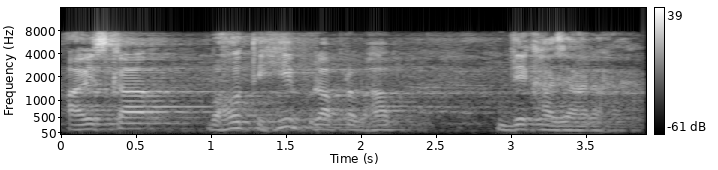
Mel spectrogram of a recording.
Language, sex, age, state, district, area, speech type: Hindi, male, 45-60, Bihar, Begusarai, rural, spontaneous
